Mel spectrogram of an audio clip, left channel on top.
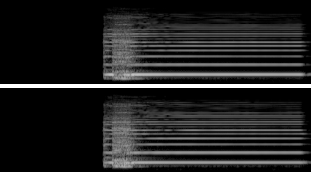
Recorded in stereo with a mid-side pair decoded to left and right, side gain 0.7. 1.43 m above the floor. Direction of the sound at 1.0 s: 10° right.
